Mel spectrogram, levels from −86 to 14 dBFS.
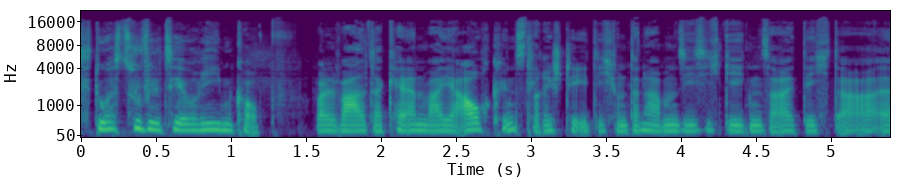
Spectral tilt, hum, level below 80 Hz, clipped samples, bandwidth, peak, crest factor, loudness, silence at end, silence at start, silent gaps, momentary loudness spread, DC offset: -5 dB/octave; none; -60 dBFS; under 0.1%; 18 kHz; -4 dBFS; 20 dB; -25 LUFS; 0 s; 0 s; none; 8 LU; under 0.1%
